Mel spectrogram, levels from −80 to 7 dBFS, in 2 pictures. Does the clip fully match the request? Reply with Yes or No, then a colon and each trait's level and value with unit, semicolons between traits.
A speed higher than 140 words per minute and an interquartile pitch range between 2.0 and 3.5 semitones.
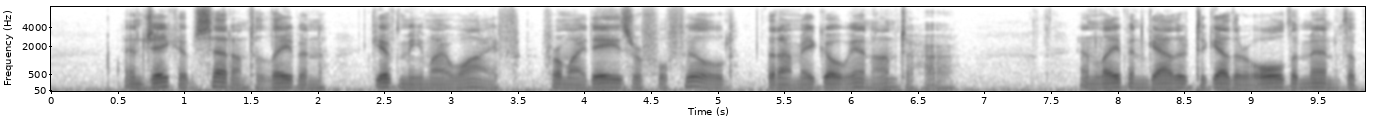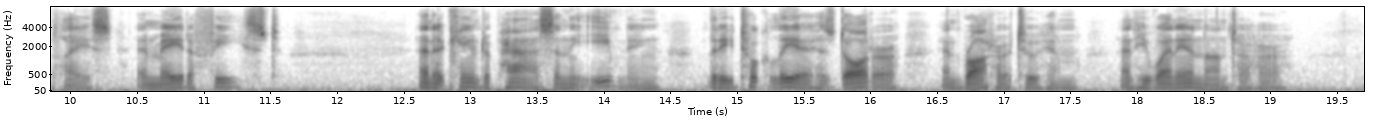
Yes: average, 190 wpm; average, 2.9 semitones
